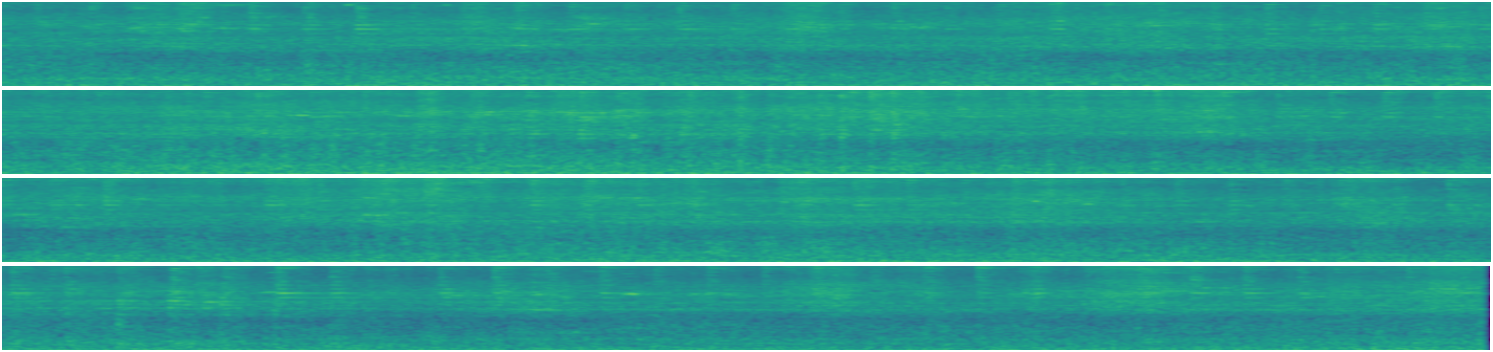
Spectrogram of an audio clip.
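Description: Covered hopper cars of a freight grain train rolling steadily past a grade crossing, with the crossing's warning bells ringing.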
